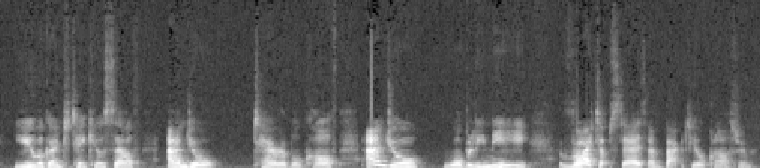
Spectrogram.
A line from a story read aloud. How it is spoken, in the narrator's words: Redbridge firmly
